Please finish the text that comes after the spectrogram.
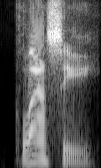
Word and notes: glassy: American English

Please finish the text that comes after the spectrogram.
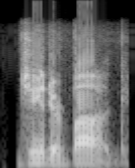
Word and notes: jitterbug: American English

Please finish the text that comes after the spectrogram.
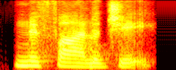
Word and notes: nephology: Indian

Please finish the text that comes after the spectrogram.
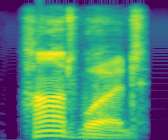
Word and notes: heartwood: British English

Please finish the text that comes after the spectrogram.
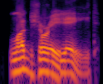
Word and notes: luxuriate: American English

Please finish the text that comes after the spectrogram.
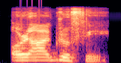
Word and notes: orography: Indian

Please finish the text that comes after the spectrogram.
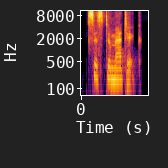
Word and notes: systematic: Indian

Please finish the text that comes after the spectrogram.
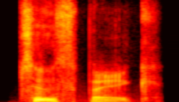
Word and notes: toothpick: British English

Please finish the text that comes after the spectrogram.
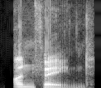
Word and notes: unfeigned: American English

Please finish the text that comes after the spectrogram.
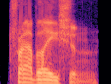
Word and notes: trabeation: British English

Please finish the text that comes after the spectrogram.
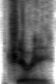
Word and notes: cheery: American English

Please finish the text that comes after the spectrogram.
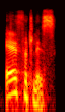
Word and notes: effortless: Indian

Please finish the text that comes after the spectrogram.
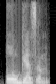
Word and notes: orgasm: Indian

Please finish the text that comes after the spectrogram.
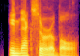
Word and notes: inexorable: American English

